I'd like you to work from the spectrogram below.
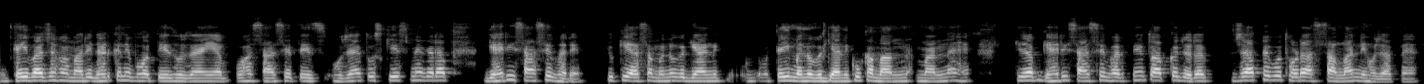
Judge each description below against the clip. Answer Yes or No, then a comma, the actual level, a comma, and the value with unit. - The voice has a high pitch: No, medium, 165 Hz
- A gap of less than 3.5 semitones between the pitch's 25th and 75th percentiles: Yes, average, 2.7 semitones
